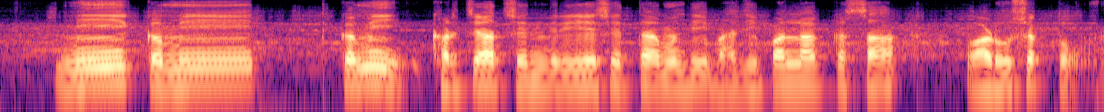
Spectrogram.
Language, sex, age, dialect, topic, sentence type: Marathi, male, 36-40, Standard Marathi, agriculture, question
